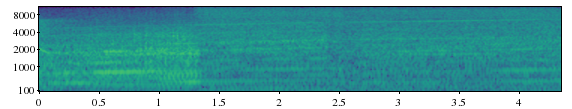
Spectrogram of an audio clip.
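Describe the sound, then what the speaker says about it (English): A SuperCars NZ race car warming its tyres on the outlap, engine loud and close with a sustained revving drone whose pitch sweeps up and down, easing slightly after the first second and carrying on steadily throughout. "Phil Carpenter, Reaper Racing, warming up the tyres on the outlap"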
